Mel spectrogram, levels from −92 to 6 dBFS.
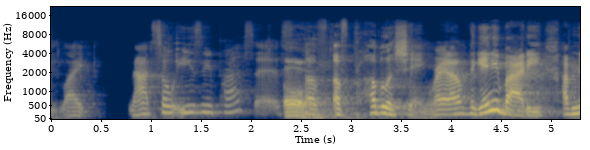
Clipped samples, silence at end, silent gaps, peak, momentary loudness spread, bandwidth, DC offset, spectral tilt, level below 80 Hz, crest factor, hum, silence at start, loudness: under 0.1%; 0 s; 0.72-0.77 s; -2 dBFS; 19 LU; 13.5 kHz; under 0.1%; -5 dB/octave; -54 dBFS; 18 dB; none; 0 s; -19 LUFS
